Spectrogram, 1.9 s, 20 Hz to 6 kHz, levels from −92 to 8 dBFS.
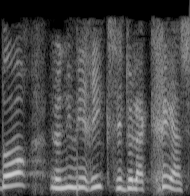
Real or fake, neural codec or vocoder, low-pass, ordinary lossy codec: fake; codec, 16 kHz, 6 kbps, DAC; 5.4 kHz; MP3, 48 kbps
